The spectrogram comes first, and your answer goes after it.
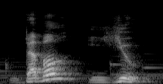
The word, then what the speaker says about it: W: হ্যাঁ, ওকে, and then এটার উচ্চারণ আমরা ভুল করি, আমরা বলি ডাব্লু, কি বলি মিল্টন কি বলছিল, ডাব্লু, ডাব্লু, হ্যাঁ এটা ডাব্লু না, এটা খুব সহজ, সেটা হচ্ছে কি ডাবল ইউ, ডাবল মানে কি দ্বিগুণ না, ওই ডাবল, দুই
